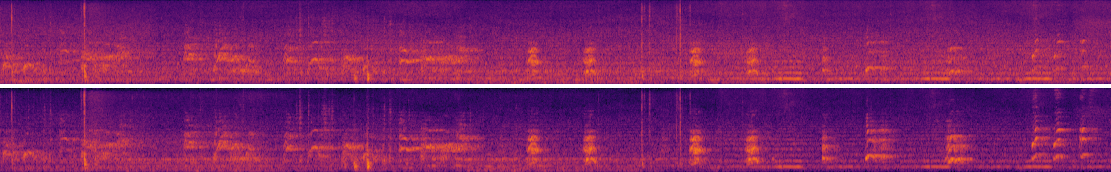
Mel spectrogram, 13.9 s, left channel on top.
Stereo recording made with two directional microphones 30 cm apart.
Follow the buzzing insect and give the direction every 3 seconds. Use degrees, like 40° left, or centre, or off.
10° right, 20° right, 20° left, 40° left, 50° left.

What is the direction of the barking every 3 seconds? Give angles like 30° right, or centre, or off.
20° left, 10° left, 10° right, 30° right, 40° right.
